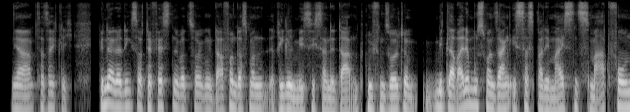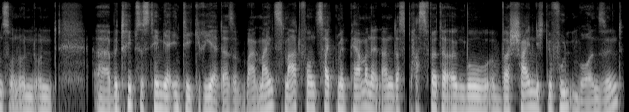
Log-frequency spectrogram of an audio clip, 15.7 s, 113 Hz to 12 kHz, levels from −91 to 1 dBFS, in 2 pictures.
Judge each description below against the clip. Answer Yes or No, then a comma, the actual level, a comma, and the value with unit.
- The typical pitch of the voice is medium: No, low, 115 Hz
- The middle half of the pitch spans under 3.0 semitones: Yes, narrow, 2.4 semitones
